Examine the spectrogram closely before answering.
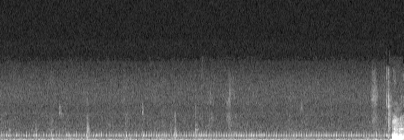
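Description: A boy softly rustles and shifts plush toys on a shelf.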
